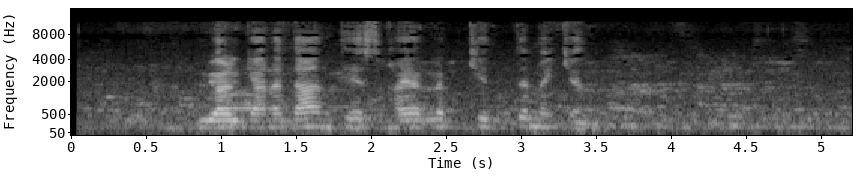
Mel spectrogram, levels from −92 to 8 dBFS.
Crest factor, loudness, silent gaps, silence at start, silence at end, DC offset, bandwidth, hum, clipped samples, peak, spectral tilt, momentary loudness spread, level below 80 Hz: 22 dB; -26 LUFS; none; 0.05 s; 0 s; under 0.1%; 11.5 kHz; none; under 0.1%; -6 dBFS; -4 dB/octave; 21 LU; -62 dBFS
